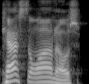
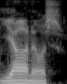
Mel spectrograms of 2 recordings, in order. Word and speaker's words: Castellanos: And what Castellanos with pronounced with the L's, not Yanos, right?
